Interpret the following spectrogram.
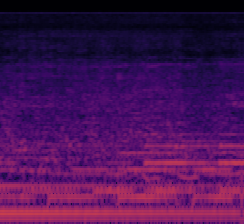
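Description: Electric guitar playing slow, held notes over a steady low drone, the pitch of the held notes shifting every second or so.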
